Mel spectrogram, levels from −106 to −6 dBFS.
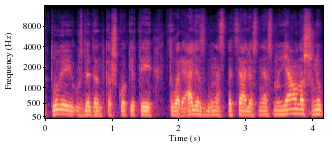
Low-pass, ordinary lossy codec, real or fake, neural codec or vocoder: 14.4 kHz; AAC, 64 kbps; fake; vocoder, 48 kHz, 128 mel bands, Vocos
